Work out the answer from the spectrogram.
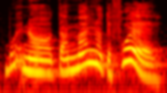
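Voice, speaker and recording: A woman's voice: medium pitch, big pitch swings, slow pace, mellow, heavily acted. A woman acting in a radio drama as an indulgent, evasive fortune-teller with a Rioplatense Argentine accent, agreeing soothingly and repeating her words. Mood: placating. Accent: Rioplatense Argentine Spanish.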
